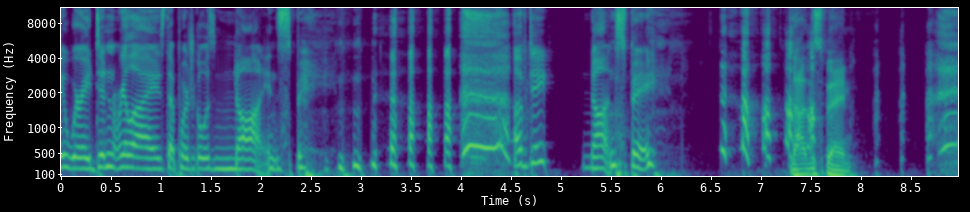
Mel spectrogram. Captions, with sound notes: where I didn't realize that Portugal was not in Spain. (laughs) Update, not in Spain. (laughs) - Not in Spain.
